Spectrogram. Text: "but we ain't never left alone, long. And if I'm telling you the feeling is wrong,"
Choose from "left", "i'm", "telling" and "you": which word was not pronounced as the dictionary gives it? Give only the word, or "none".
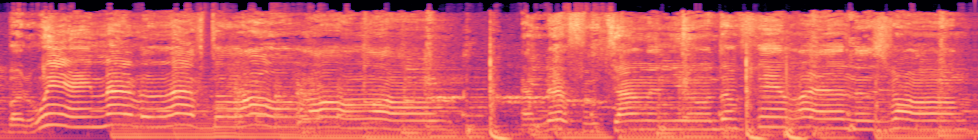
none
